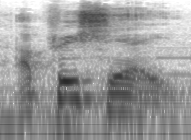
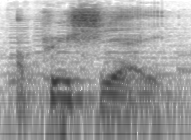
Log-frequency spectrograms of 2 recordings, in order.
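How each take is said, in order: Both takes have the same delivery.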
